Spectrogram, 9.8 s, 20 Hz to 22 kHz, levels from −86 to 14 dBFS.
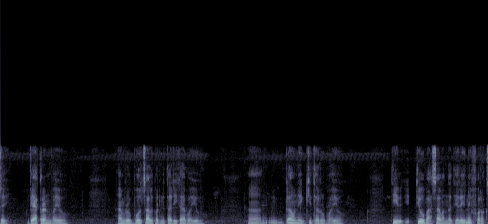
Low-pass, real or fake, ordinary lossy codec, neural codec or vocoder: none; real; none; none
